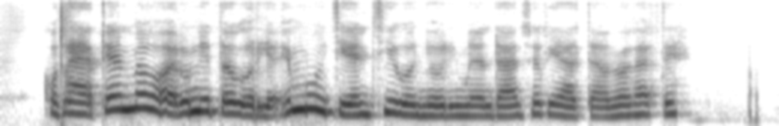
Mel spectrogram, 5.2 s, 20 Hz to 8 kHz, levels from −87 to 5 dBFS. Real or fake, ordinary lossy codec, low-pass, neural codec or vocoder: fake; none; none; codec, 16 kHz, 1 kbps, FunCodec, trained on LibriTTS, 50 frames a second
